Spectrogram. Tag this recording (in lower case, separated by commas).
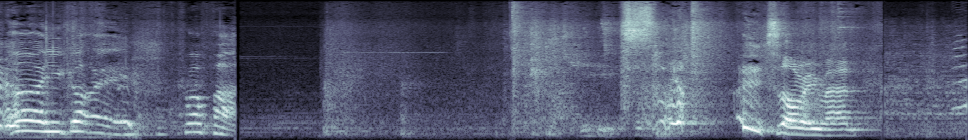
door, speech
